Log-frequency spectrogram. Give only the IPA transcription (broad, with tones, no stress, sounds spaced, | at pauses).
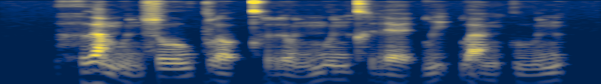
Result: h ɯ˥˩ a̯ m u˩˦ n s oː˦˥ w k l ɔ˨˩ ʔ kʰ r o˩˦ n m u˧ n kʰ r ɛː˨˩ t̚ w i˦˥ t̚ w a˩˦ ŋ k u˦˥ n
